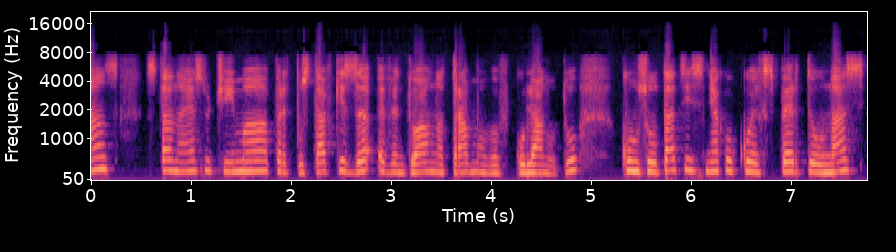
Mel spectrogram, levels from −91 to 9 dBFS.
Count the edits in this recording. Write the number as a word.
zero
